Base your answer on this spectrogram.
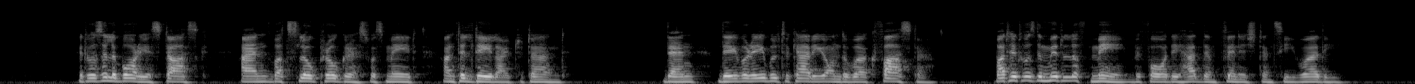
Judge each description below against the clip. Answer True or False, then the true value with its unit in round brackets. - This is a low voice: True (125 Hz)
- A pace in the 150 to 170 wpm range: True (160 wpm)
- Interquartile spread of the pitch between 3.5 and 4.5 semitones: True (3.9 semitones)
